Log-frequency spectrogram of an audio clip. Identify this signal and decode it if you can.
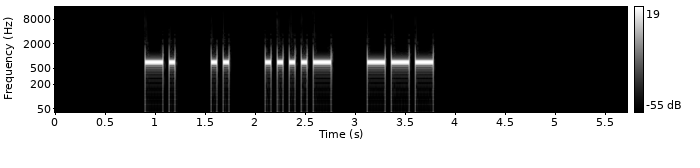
Morse code, heard as a keyed tone, about 20 wpm, spaced as for 15 wpm, 700 Hz. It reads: NI4O
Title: 088 Lesson 15g - Number 5 - Call Signs 20wpm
